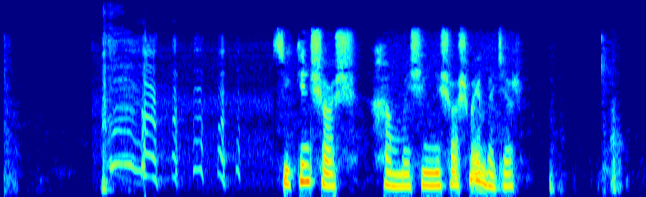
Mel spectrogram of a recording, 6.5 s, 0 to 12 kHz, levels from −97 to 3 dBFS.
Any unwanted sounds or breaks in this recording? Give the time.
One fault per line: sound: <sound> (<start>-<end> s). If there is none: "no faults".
sound: laugh (1.0-2.4 s)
